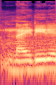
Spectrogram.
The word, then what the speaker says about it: Cnidaria: इसको लोग नाइडेरिया भी बोलते हैं, नाइडेरिया।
